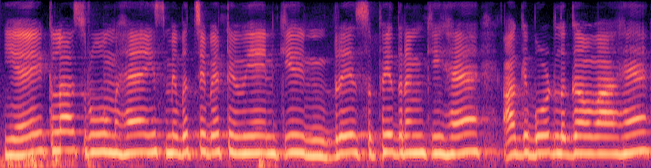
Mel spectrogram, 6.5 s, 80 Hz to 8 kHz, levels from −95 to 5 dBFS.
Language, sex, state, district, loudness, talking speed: Hindi, male, Rajasthan, Bikaner, -11 LUFS, 195 wpm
